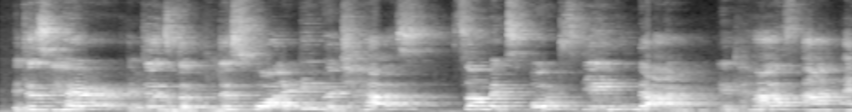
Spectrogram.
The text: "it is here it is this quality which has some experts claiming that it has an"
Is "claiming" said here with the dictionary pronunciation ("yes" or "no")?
no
